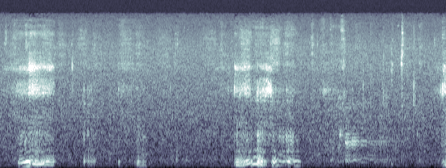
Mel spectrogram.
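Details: Sleeping Basset Hound among puppies snores softly, low rumbling snorts in two main bursts about four seconds apart with faint smaller breaths between, in a quiet room.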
